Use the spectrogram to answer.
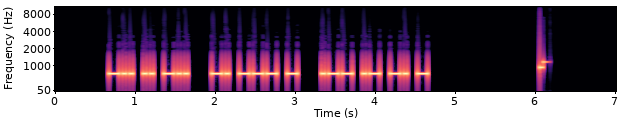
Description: Morse code, heard as a keyed tone, about 28 wpm, 700 Hz. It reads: DID NOT WANT
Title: Sets of 3 Words 28wpm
